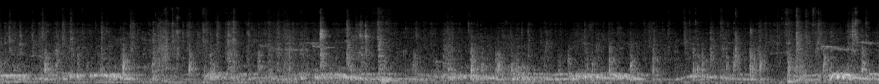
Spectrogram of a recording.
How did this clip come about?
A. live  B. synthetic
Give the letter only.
A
